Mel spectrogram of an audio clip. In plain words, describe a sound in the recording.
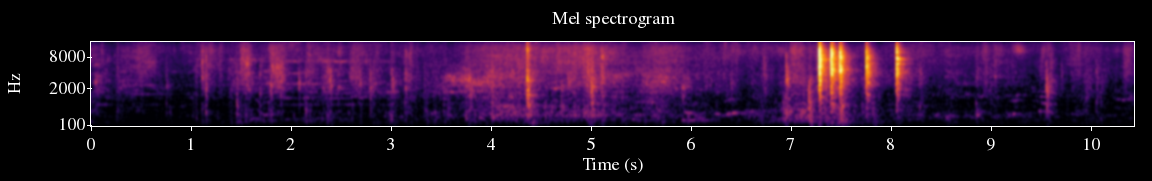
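Footsteps thump on a wooden stage.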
